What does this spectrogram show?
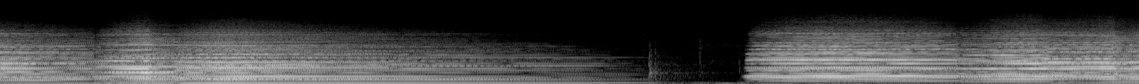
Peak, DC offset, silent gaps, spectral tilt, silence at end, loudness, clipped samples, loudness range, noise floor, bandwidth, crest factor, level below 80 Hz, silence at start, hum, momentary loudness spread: -2 dBFS; under 0.1%; none; -6 dB/octave; 0 s; -17 LUFS; under 0.1%; 15 LU; -53 dBFS; 11 kHz; 16 dB; -32 dBFS; 0 s; none; 17 LU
